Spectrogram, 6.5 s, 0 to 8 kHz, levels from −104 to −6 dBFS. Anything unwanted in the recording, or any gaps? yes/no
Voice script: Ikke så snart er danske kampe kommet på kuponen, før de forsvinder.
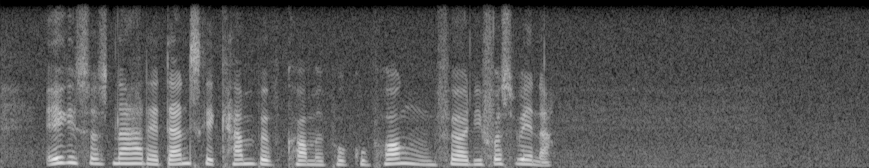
no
